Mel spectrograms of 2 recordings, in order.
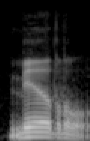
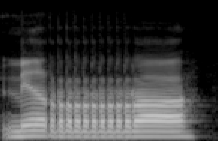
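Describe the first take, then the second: First: The r is trilled lightly, few bounces. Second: The r is trilled heavily, many bounces. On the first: The speaker calls it right. "Begitu ya" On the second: The speaker calls it wrong. "Jangan juga mirra, mirra. Nah ini baru takalluf"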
